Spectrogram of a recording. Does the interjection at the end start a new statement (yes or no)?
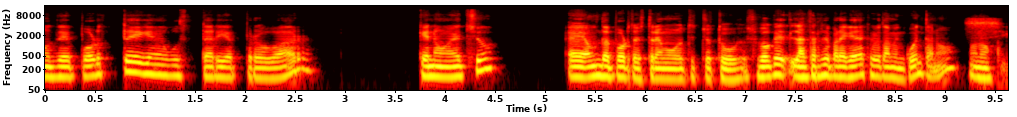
yes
